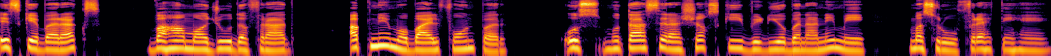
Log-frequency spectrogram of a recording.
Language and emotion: Urdu, neutral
